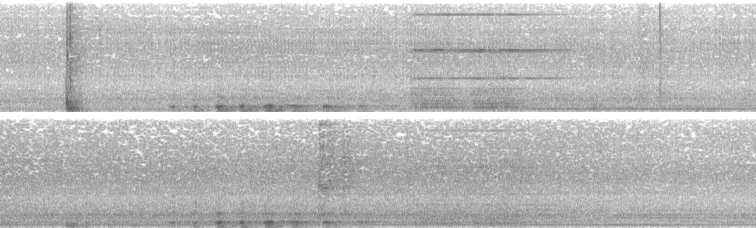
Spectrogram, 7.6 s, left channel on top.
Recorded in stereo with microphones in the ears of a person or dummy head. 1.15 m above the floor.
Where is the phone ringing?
75° left (ahead or behind), 9.5 m.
